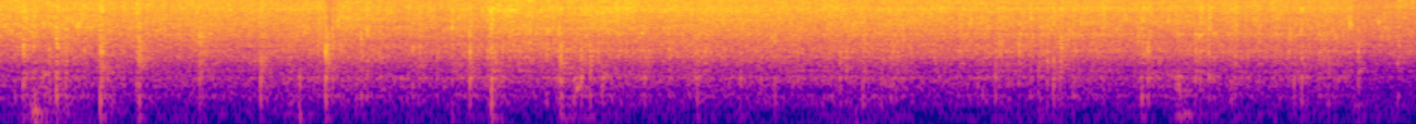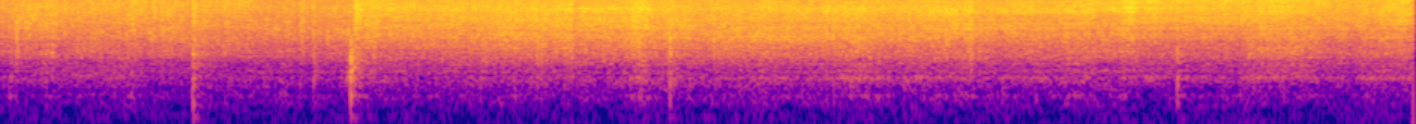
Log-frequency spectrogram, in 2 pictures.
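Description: Salmon fillets sizzling in hot oil and butter in a nonstick frying pan, a steady hiss as they sear, nearly done. A couple of light knocks are heard around the middle.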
